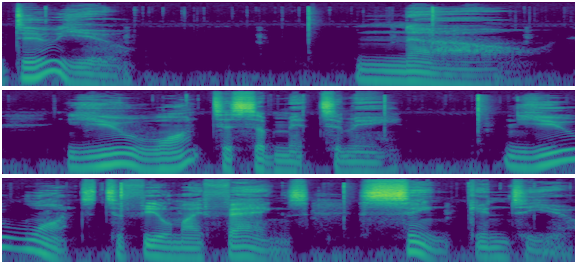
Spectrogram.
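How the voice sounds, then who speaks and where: A man playing a possessive, sadistic vampire master in an intimate roleplay audio, teasing and domineering, often slipping into breathy whispers. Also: sits low, exaggerated voice. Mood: taunting, seductive.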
